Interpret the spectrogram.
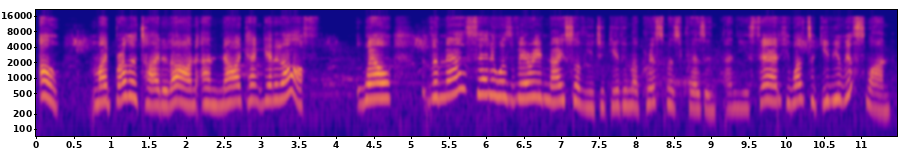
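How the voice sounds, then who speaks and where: A woman's voice: very high voice, moderate pace, pushed and bright, a little hiss or hum. A woman playing a chirpy, matter-of-fact small child in an old-time radio drama.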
